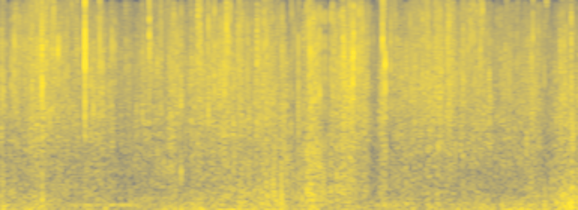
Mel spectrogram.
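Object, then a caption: Plastic bubble wrap. A small folded bundle of clear, air-filled plastic bubble wrap is held in both hands and crinkled, scratched and pressed with long nails and fingertips. The result is a quiet, continuous stream of dense, bright crackling and crinkling with short scratchy bursts over a low rumble. The sound is unusual.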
